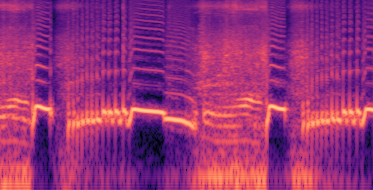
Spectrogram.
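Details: Turtle dove cooing energetically: each phrase opens with a quick rising note, then a long, buzzy, level coo that dips lower before ending. Recorded loud and near.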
